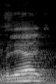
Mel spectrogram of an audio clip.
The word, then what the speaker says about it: блядь: The right way, the Russian way, right? That's what I told you right now. Russian mafia. That's the way to say it. Okay, Блядь, whore.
